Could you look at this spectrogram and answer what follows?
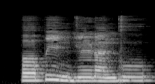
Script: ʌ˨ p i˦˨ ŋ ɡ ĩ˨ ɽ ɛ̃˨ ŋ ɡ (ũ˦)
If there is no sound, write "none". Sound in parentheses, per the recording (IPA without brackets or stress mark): u˦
